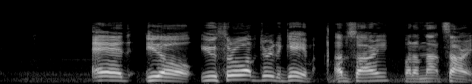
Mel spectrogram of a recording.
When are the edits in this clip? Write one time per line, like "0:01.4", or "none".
0:01.4
0:03.3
